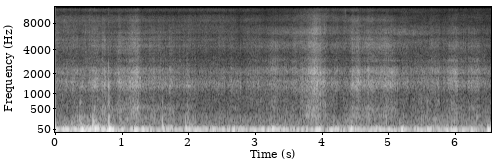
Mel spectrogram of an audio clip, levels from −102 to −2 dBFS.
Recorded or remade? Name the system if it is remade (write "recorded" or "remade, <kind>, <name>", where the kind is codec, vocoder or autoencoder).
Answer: remade, vocoder, BigVGAN v2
